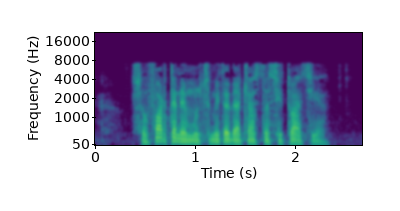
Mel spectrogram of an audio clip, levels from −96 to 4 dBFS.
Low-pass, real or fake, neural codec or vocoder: 7.2 kHz; real; none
